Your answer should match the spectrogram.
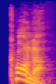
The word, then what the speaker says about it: Kona: with a c but it still sounds sounds the same Corner hmm But it's a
